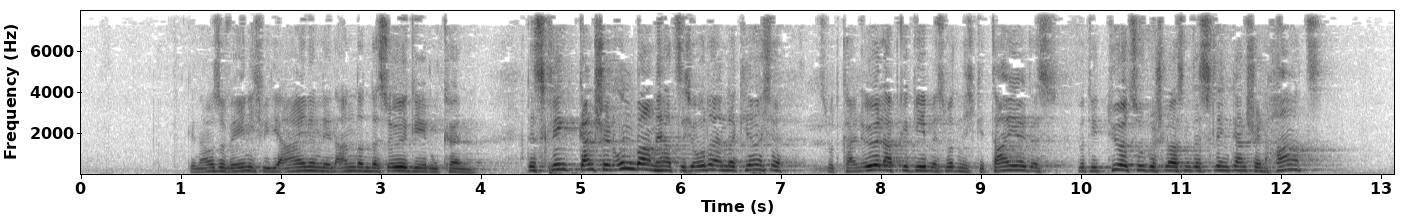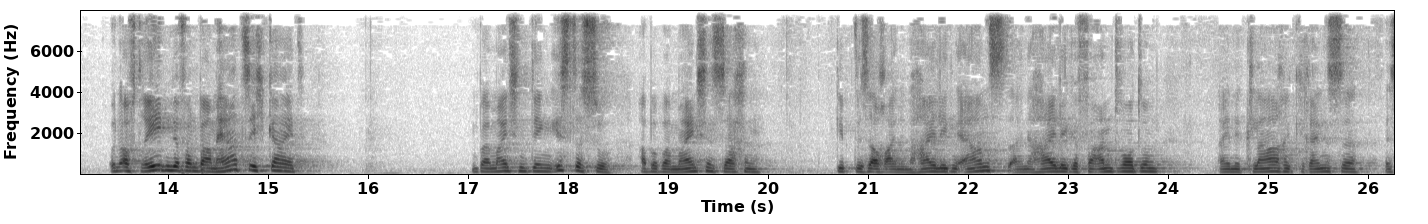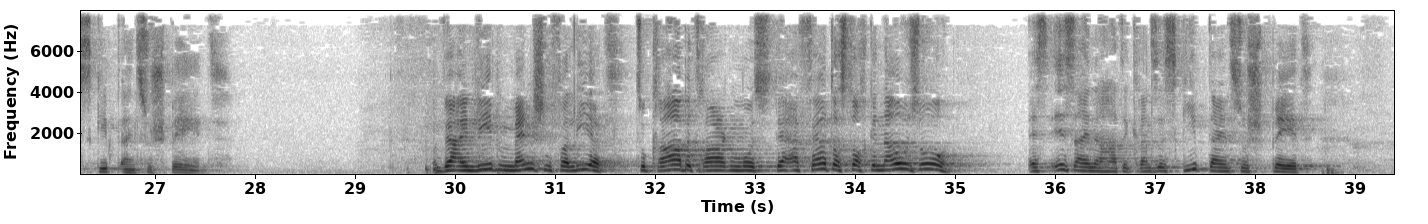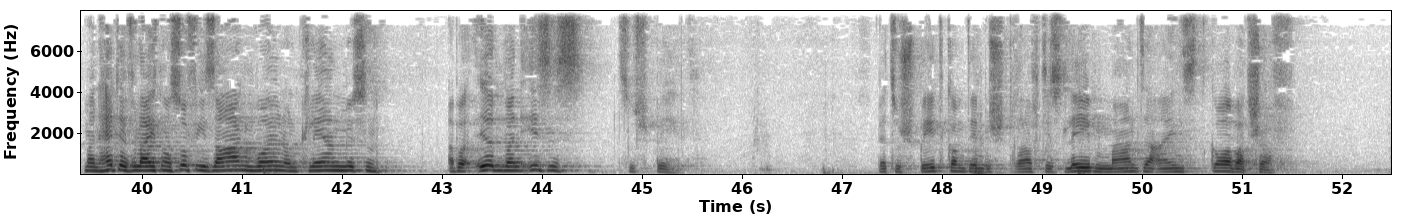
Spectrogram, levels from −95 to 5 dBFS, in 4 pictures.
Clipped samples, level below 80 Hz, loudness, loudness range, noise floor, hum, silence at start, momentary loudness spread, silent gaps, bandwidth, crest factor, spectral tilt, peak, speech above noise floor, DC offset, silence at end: under 0.1%; -58 dBFS; -19 LUFS; 9 LU; -62 dBFS; none; 1.1 s; 14 LU; none; 8 kHz; 20 dB; -5 dB/octave; 0 dBFS; 44 dB; under 0.1%; 1 s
